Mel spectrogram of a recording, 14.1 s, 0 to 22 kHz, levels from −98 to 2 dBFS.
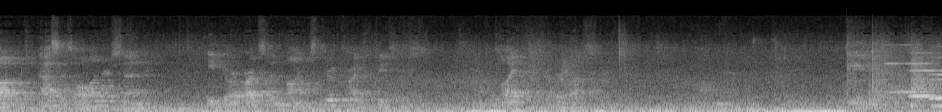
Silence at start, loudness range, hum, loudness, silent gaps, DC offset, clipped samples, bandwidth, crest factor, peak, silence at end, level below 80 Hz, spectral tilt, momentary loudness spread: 0 s; 4 LU; none; -32 LUFS; none; under 0.1%; under 0.1%; 7.8 kHz; 18 dB; -10 dBFS; 0 s; -34 dBFS; -7 dB/octave; 8 LU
